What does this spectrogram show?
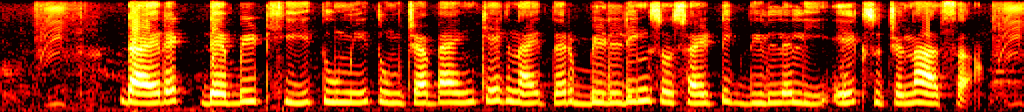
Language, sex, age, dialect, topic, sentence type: Marathi, female, 18-24, Southern Konkan, banking, statement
